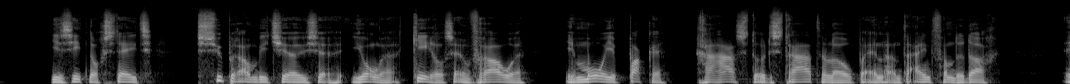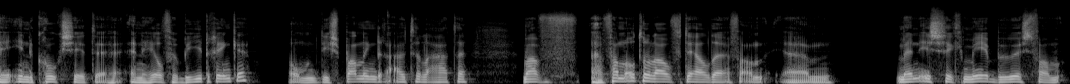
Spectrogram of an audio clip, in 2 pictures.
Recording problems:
none

